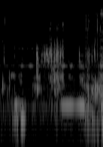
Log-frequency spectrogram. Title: stomach growling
